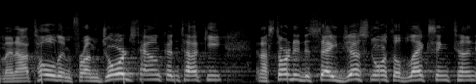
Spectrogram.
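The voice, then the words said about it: Southern American drawl. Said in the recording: “what was probably obvious given my southern drawl”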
